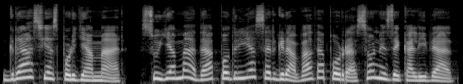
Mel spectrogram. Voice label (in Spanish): saludo llamada sera grabada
